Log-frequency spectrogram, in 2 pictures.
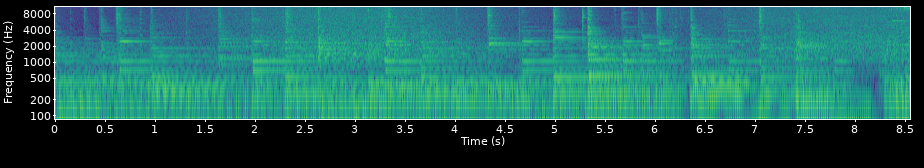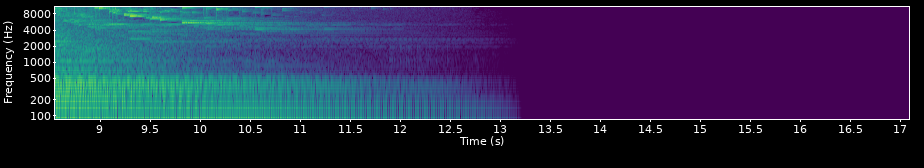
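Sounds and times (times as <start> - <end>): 
beautiful melody: 0.2 - 12.6
nature sounds: 1.2 - 11.9.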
